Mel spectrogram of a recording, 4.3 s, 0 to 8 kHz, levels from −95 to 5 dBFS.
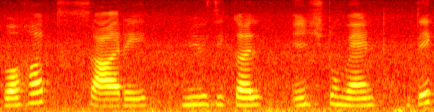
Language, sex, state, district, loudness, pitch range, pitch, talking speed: Hindi, female, Madhya Pradesh, Katni, -18 LUFS, 185-215 Hz, 200 Hz, 70 wpm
